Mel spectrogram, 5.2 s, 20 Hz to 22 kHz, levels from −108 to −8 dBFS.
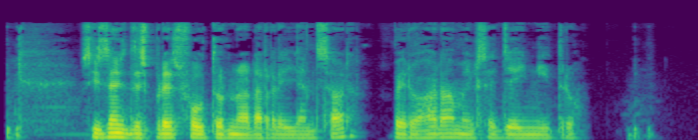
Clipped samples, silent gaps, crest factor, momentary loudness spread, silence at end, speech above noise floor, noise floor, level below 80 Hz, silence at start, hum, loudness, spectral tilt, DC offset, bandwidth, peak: under 0.1%; none; 20 dB; 15 LU; 0.45 s; 24 dB; -45 dBFS; -46 dBFS; 0.05 s; none; -21 LUFS; -5 dB/octave; under 0.1%; 11.5 kHz; -2 dBFS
